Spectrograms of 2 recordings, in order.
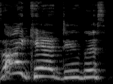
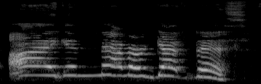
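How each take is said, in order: First: Mock complaint. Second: High, slow whiny complaint on never; frustrated whine. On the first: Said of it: "what you can say instead". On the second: Acted. Teacher showing the fixed-mindset complaint to avoid. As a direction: drag it out like a stuck kid. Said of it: "when you're saying something like".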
